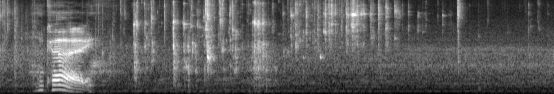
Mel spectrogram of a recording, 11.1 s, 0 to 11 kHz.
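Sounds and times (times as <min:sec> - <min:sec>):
faint steady hum: 0:00.0 - 0:11.0
liquid splashes: 0:01.8 - 0:06.8
metal parts swishing in liquid: 0:02.0 - 0:08.2
light metal clinks: 0:05.8 - 0:09.1.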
